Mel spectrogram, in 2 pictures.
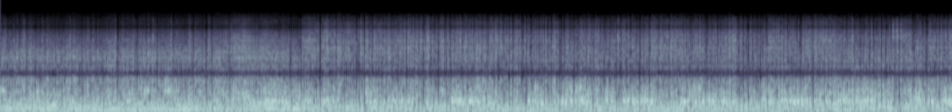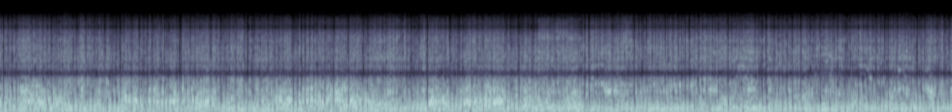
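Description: Drums pound rapidly.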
